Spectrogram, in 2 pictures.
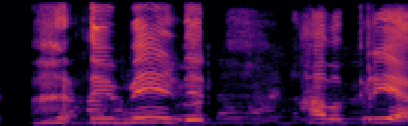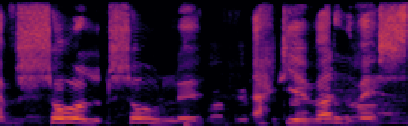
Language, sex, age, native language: Icelandic, female, 14, Icelandic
